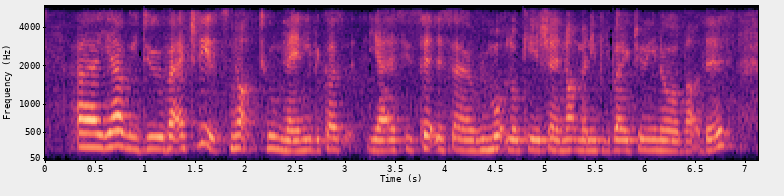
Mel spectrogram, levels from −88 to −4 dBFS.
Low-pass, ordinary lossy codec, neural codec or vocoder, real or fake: 5.4 kHz; AAC, 24 kbps; none; real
